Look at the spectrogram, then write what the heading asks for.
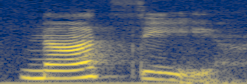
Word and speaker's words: Nazi: be spelled like this this is indeed how you spell Nazi even though you sometimes hear a t sound in it there is no t Okay a Nazi is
